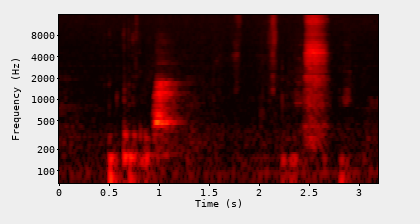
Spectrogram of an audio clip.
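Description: A dog in a quiet home office gives a couple of soft, muffled barks and a whimpering breathy sound, fairly close but low in level, with no talk over it.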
